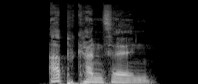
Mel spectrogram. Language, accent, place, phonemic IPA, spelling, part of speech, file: German, Germany, Berlin, /ˈapˌkant͡sl̩n/, abkanzeln, verb, De-abkanzeln.ogg
- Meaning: to rebuke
